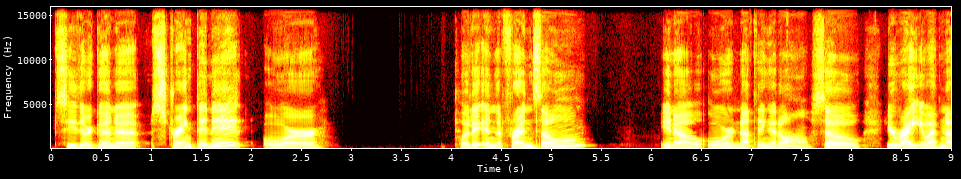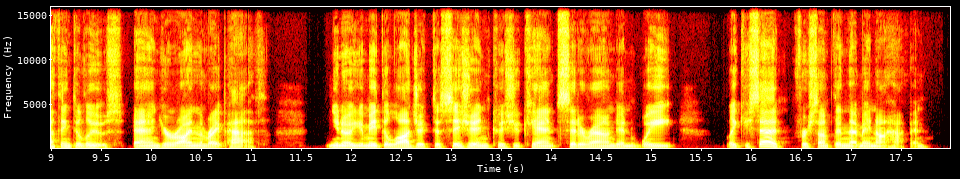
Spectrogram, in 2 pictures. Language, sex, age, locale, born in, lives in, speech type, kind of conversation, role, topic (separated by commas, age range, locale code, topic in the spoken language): English, female, 55-59, en-US, United States, United States, conversation, advice, advisor, How can I start dating again confidently?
